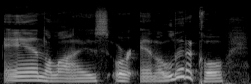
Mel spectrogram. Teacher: So analyze is on the first syllable, analysis is on the second syllable, and analytical is on the third syllable. · Term: stress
